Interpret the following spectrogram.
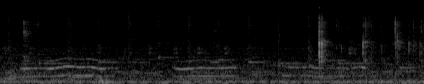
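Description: Cat meowing: two or three drawn-out, wavering meows over background music. A few sharp plastic clicks come near the end, the loudest about three seconds in.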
